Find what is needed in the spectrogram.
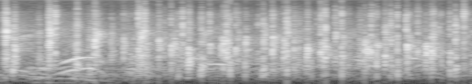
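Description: A small group of listeners clapping at the end of a tune, with a voice calling out near the start.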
